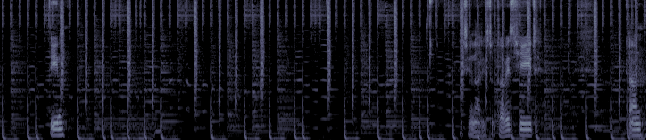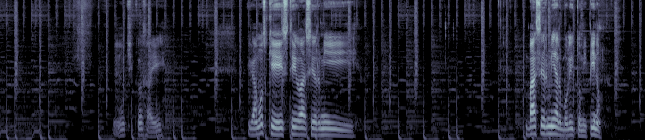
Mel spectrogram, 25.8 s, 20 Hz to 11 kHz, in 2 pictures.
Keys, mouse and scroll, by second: 0.1 alt+click, 1.4-3.8 drag, 4.1 middle click, 5.1 click, 6.0 s, 6.9 click, 8.5 click, 9.7 alt+click, 10.8 s, 11.8 click, 12.2-12.6 scroll down 2, 12.6-14.3 middle drag, 14.6-15.1 scroll down 2, 15.1-16.6 middle drag, 17.2 scroll down 1, 17.6-18.3 scroll up 3, 18.3-19.0 scroll down 1, 19.0 middle click, 20.5 click, 21.8 alt+click, 22.8 scroll down 1, 22.9-23.9 middle drag, 24.7 s.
